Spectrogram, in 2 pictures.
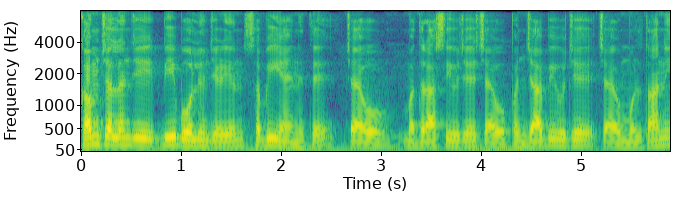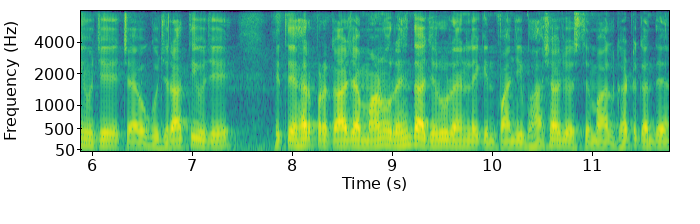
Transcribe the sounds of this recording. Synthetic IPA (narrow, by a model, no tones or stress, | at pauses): kɐmt͡ɕɐlənɪ̆d͡ʑiːɓiːɓoːlijũd͡ʑeːɽ̤iɦənɪ̆sɐbʱiaːɦɪnɪ̆ɦɪt̪e | t͡ɕaːɪomɐd̪ɾaːsiɦʊd͡ʑet͡ɕaːopɐ̃ɲd͡ʑaːbiɦʊd͡ʑet͡ɕaːɦɪomʊlt̪aːniɦʊd͡ʑet͡ɕaːɪoɡʊd͡ʑɾaːt̪iɦʊd͡ʑe | ɦɪt̪eɦɐɾpɾɐkaːɾd͡ʑaːmaːɳ̤uɾɐɦĩːn̆d̪azɐɾuːɾaːɦɪ̃nleːkɪnpɐ̃ɦɪ̃ɲd͡ʑibʱaːʃad͡ʑoːɪst̪eːmaːlɡʱɐʈkɐ̃nd̪eɦɪn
